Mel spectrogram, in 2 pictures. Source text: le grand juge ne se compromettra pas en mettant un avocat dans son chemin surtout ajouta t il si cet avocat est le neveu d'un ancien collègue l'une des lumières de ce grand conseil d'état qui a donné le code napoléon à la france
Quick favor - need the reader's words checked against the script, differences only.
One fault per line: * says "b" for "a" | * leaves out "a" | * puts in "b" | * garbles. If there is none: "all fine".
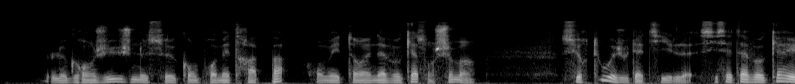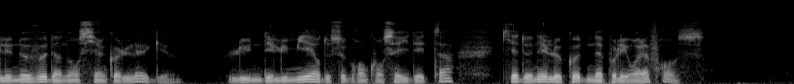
* leaves out "dans"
